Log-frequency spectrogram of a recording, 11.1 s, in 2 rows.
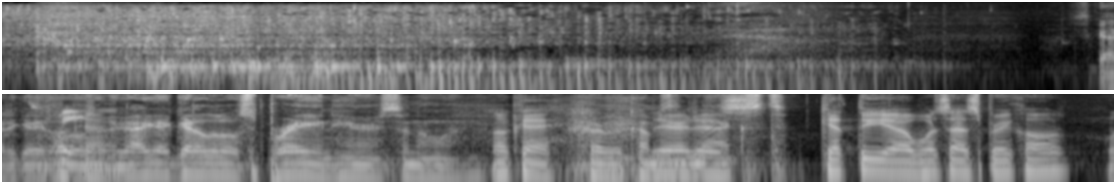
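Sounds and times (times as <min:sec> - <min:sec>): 
toilet flushing: 0:00.0 - 0:04.8
speech: 0:05.5 - 0:11.1.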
